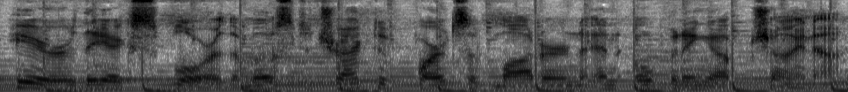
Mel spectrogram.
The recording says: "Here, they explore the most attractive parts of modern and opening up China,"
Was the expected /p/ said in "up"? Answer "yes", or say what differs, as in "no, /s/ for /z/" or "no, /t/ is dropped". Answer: yes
